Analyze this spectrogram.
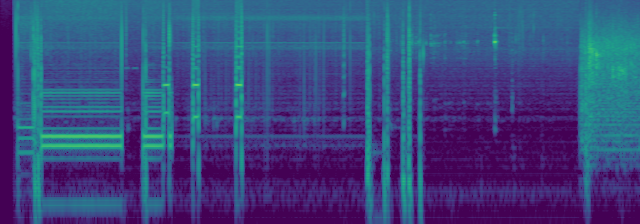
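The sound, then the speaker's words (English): Clicks and tones on a telephone line, heard while a telephone exchange pulses internally on an invalid local code call routed to a recording. Two steady buzzing tones come first, then several sharp irregular clicks, then a burst of hiss at the end. “Here's an invalid local code going to the recording. You'll notice again that the internal pulsing that it uses to get the trunk to the recording is just barely audible.”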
